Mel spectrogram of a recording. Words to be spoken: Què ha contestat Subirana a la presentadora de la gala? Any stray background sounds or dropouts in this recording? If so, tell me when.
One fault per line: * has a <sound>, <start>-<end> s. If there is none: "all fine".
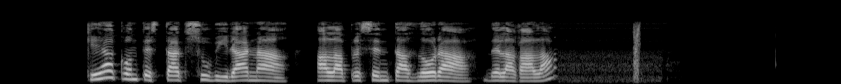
* has a chirp, 6.3-6.4 s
